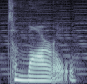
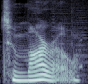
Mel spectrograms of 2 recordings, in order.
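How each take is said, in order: First: The word is said fast and squashed together. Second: The word is said fully and carefully. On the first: "something like tomorrow. Because they're just trying to say it so fast" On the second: "the word tomorrow"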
